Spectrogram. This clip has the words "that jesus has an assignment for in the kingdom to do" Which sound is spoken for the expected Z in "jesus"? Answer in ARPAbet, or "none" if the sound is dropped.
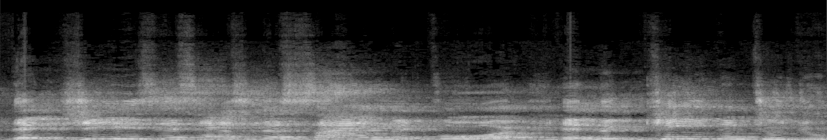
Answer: Z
